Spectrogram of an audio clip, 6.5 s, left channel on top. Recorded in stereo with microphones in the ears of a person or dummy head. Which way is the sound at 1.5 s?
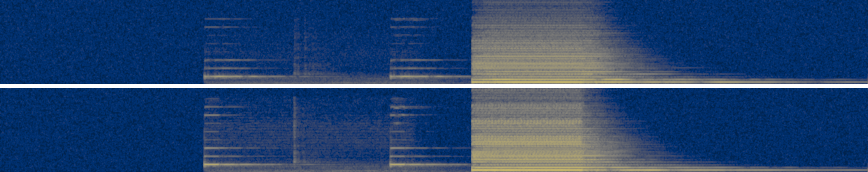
80° right.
